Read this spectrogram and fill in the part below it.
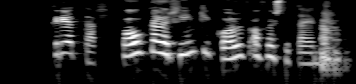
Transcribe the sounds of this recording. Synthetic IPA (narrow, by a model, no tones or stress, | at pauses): kɾɛːt̪aɾ̥poːwkaðʏr̥iɲcɪkɔlva̰wfœ̥st̪ʏt̪aːjɪn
